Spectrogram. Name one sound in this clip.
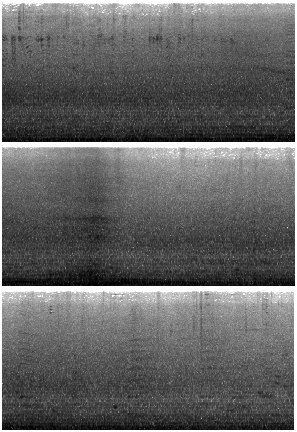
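Low wind rumbles outdoors.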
